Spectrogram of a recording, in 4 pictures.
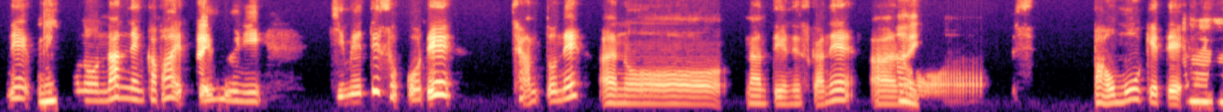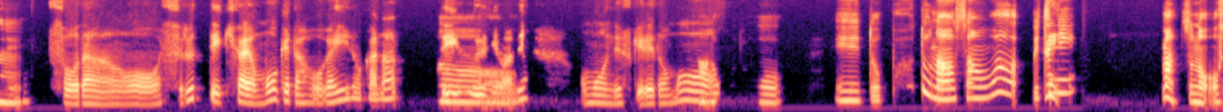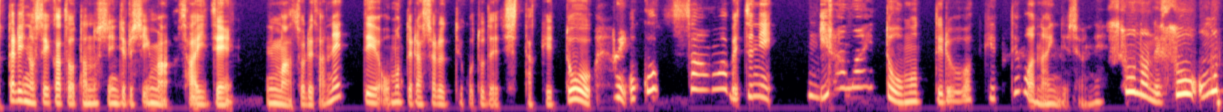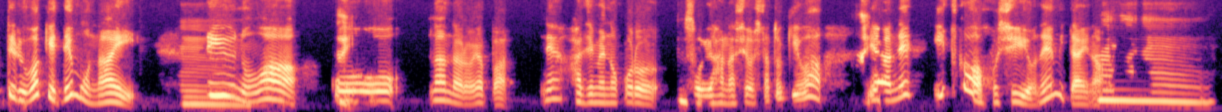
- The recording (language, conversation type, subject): Japanese, advice, 不確実な未来への恐れとどう向き合えばよいですか？
- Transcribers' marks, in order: distorted speech; other background noise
